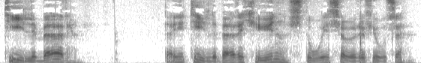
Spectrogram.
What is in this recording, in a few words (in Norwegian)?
tilbaere, Numedalsmål; Substantiv hokjønn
